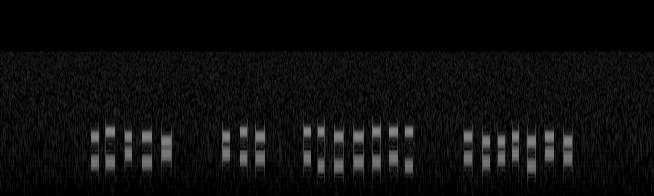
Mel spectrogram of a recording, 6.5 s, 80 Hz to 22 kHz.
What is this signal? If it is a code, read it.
DTMF, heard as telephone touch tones, dialled by hand, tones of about 80 ms. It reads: 5605* 098 9325693 8470107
